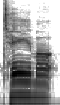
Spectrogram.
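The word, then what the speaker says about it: テーマ: was yeah that's interesting like Tama is for some reason how they say theme in Japanese I don't know why it's got that pronunciation but there you go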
